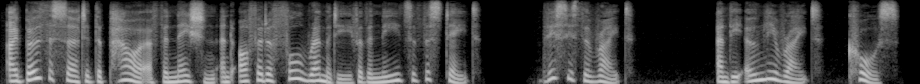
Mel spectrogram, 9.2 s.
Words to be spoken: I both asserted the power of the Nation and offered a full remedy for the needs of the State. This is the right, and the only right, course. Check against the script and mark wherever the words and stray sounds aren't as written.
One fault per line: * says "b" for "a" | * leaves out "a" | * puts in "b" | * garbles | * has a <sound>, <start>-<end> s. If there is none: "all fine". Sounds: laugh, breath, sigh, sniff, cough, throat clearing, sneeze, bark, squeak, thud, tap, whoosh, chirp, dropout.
all fine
